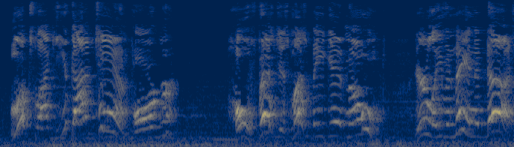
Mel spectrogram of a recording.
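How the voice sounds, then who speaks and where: A drawling, high-pitched put-on character voice with a Western US accent, at a fairly slow pace. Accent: old west cowboy. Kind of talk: cowboy storyteller. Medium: video game. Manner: folksy western drawl, slang like "partner", "tarnation", "drat".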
